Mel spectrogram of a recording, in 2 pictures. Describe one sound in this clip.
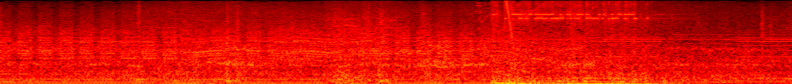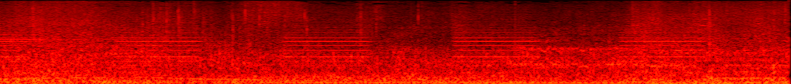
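A car engine revs and roars as the car swings around.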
